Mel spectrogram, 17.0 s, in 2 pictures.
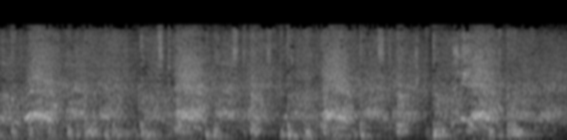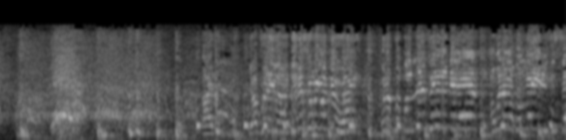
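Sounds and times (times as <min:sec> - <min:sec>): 
large crowd yelling a rhythmic call-and-response chant: 0:00.0 - 0:12.2
steady crowd noise: 0:00.0 - 0:16.9.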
